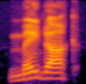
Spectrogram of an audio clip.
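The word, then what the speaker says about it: Madog: the myth of the welsh prince may doc i think is the way that's pronounced i'm not up on all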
